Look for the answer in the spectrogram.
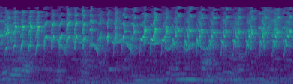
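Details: Lovebird chattering while being held by hand: fast, shrill, rhythmic chirps about three per second, harsh and buzzy, with low engine hum and faint human sounds underneath.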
